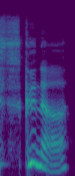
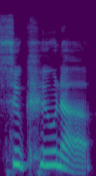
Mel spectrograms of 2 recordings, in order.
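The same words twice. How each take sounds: First: The first vowel is dropped. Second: The first vowel is clearly pronounced. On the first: The speaker calls it right. "You literally just ignore the first U and say Sukuna" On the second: The speaker calls it wrong. "everybody be pronouncing it Sukuna"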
